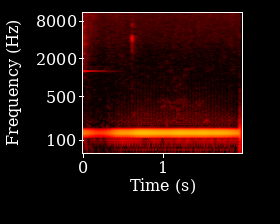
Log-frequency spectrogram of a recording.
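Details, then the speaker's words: Simulated ASMR ear exam role-played by a male doctor: a tuning fork hearing test after looking in the ear, with a steady low pure hum as the patient is asked to say when the sound dies. "I'm going to try some hearing tests now can you hear this good good on this on this and that's okay just let me know when the sound dies"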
